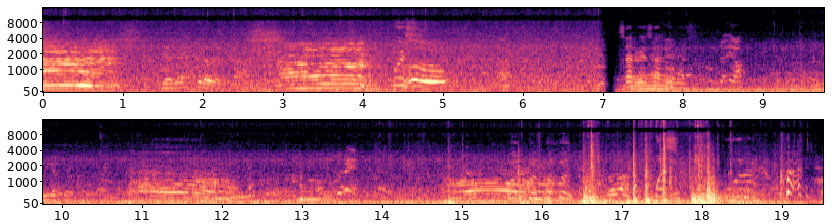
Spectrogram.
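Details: Repeated moos from cattle unloaded off a truck, several rising-and-falling calls before a brief cut, then more moos layered with clattering and shuffling noise.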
